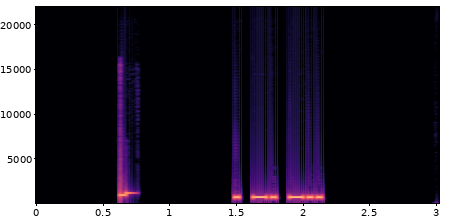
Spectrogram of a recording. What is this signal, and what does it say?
Morse code, heard as a keyed tone, about 35 wpm, 700 Hz. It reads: END
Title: Sentences from Top 200 Words - New Word Drill - 35wpm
